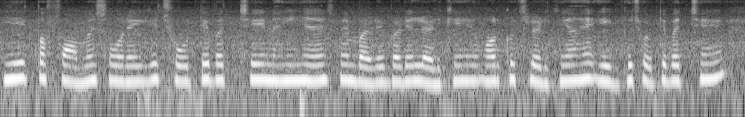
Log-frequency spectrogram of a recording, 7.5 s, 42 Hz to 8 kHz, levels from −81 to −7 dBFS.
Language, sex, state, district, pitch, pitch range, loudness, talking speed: Hindi, female, Bihar, Samastipur, 215 Hz, 210-225 Hz, -16 LUFS, 175 wpm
